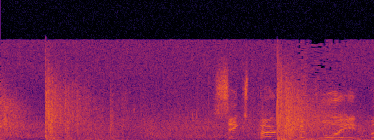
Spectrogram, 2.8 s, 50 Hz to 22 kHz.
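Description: Gunfire and cannon blasts from the Company of Heroes 3 strategy game, including machine guns and mortars, come as two sharp booming bursts with scattered rattling shots between them. Game voices call out over the fire.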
